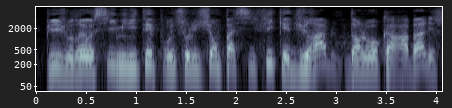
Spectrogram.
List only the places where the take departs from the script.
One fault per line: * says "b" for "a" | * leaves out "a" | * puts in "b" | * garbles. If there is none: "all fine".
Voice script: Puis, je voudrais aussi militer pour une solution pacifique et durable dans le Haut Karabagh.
all fine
